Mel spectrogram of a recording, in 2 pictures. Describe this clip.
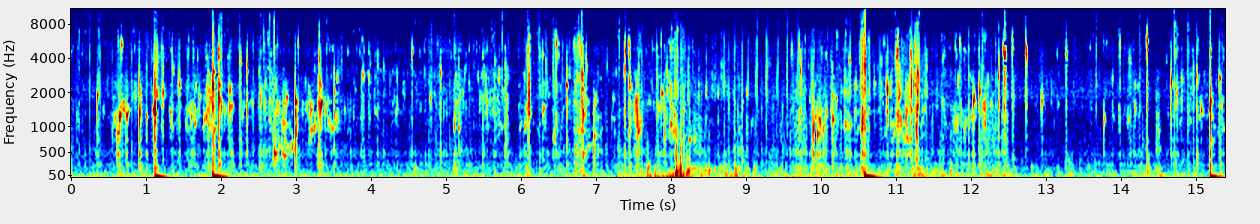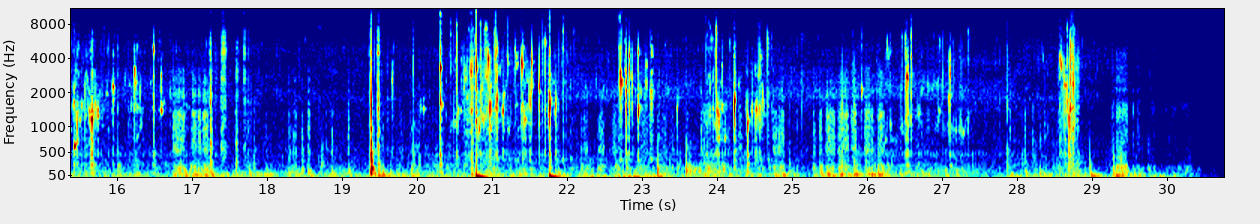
I wanted a recording of water that didn't include the sounds of the forest/city surrounding the water source but I don't have any directional mics. So instead I attached a contact microphone to a piece of acrylic and let the acrylic bounce around in the water (the contact mic was connected to the inpus in my Zoom 2 Hand Recorder). You can still hear some non-water sounds but they are the acrylic scraping the sand at the bottom of the creek/hitting a rock.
